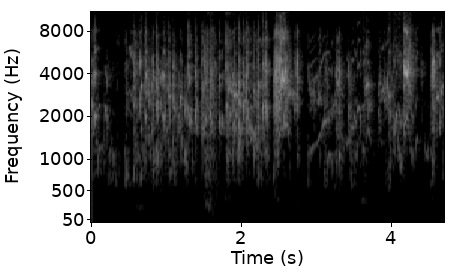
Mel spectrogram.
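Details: Happy budgies give a fast, rattling chatter mixed with thin whistled glides and one sharp high squeak near the end.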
